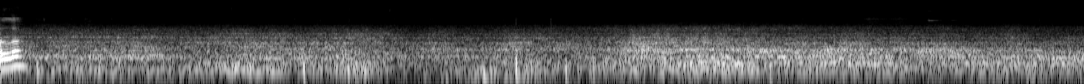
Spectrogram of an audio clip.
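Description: Distant airplane passing overhead: a steady engine drone that grows a little louder a few seconds in, then eases off slightly.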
